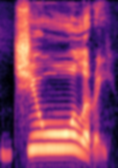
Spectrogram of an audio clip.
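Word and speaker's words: jewellery: डू you call it ज्वेलरी और ज्वेलरी? जी, इट्स ज्वेलरी। One more time, ज्वेलरी।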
